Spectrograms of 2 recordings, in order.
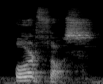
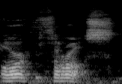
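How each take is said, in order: First: It is said without an R after the T. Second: It is said with an R after the T. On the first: The speaker calls it wrong. "most Greeks pronounce it orthos" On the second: The speaker calls it right. "so the R is important"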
